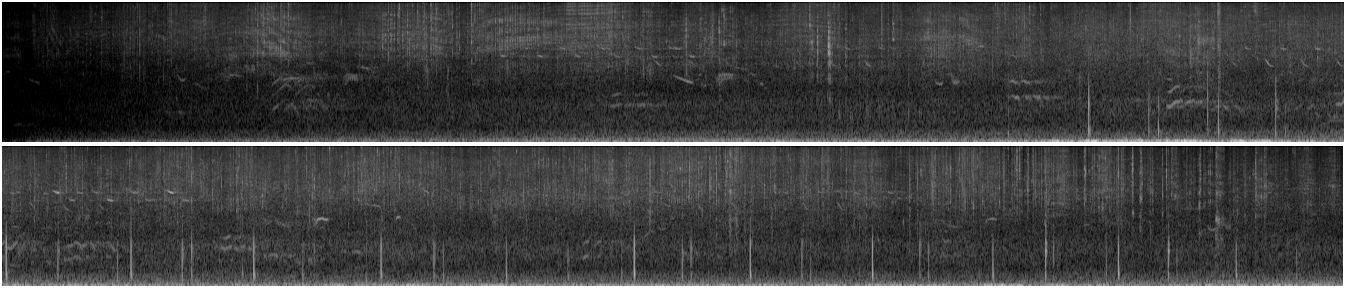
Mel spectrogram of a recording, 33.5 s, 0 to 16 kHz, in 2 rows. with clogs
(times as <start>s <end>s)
10.2s 33.2s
